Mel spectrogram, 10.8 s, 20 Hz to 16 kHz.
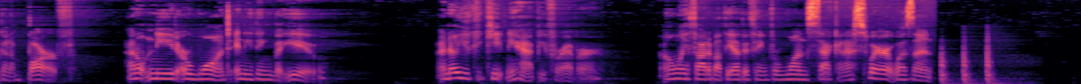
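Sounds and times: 
speech: 0.0s - 3.4s, 4.4s - 9.5s
firm knocks on a door: 9.4s - 10.3s.

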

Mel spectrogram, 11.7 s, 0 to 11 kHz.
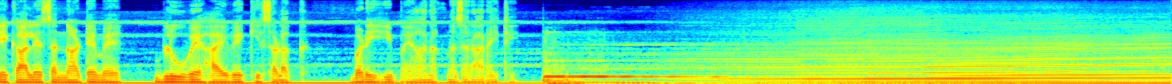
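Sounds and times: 
speech: 0.0s - 5.9s
motorcycle carrying two riders speeding along a highway on a cold night: 5.5s - 11.7s.

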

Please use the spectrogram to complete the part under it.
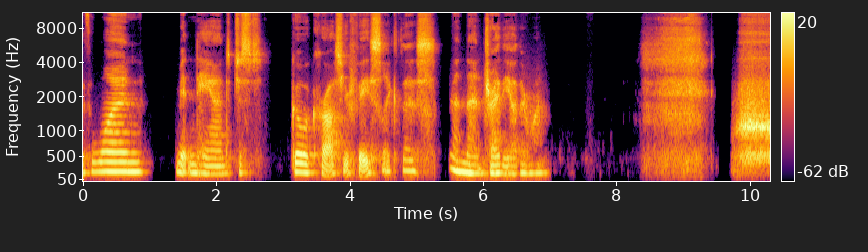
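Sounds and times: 
speech: 0.0s - 7.0s
slow deep breathing with a faint whistling exhale: 8.4s - 10.3s.

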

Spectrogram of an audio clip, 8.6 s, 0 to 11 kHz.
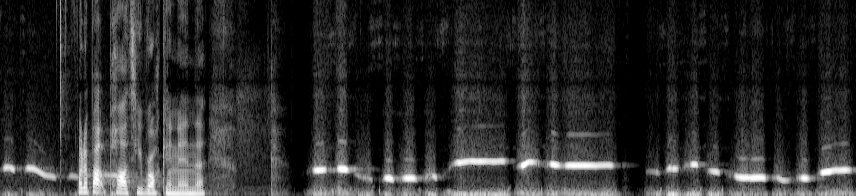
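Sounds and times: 
person whistling a short song melody: 0.0s - 0.9s, 3.0s - 8.5s
speech: 0.8s - 2.4s.

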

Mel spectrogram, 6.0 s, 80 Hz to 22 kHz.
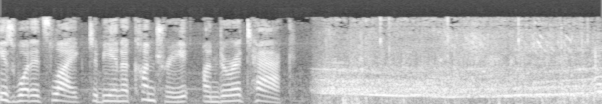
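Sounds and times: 
speech: 0.0s - 4.1s
air raid siren wailing during a rocket attack: 3.1s - 6.0s.

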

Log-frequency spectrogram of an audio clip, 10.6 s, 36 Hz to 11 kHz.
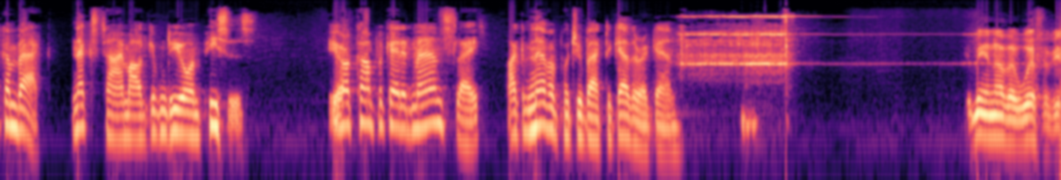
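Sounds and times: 
speech: 0.0s - 2.6s, 3.3s - 7.7s, 9.7s - 10.6s
telephone bell ringing: 6.7s - 10.6s.

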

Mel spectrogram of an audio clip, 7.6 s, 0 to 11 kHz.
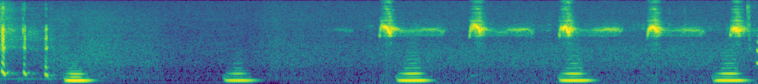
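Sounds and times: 
deep resonant booms of kākāpō: 3.4s - 7.5s
thin high-pitched chings and chirps: 3.8s - 7.5s.

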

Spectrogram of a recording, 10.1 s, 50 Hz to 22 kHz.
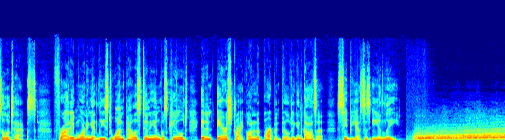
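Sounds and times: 
speech: 0.0s - 8.0s
air raid siren wailing: 8.2s - 10.1s.

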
